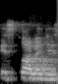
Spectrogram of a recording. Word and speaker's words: psychology: Then afterwards, I gave a smile and I said, P is a silent.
